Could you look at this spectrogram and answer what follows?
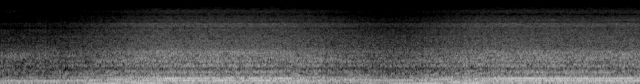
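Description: A car engine revs steadily and loudly up close, its low hum rising and falling in two long swells, with no talking over it.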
